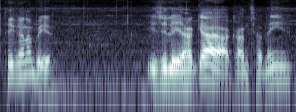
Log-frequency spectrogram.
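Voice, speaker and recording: A man's voice: on the high side, lively intonation, fast, a bit bright. A man teaching a classroom lecture, mixing recited texts with explanation and constantly quizzing his students. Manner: quizzing students with repeated questions; mixes Sanskrit recitation with Hindi explanation. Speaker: Sanskrit teacher.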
